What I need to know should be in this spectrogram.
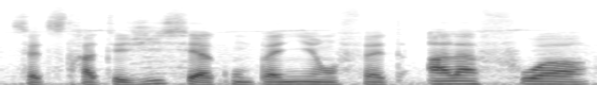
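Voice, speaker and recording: A man's voice: mid-range voice, steady tone, moderate pace, a little mellow, a little hiss or hum. A French man speaking as a guest in a casual interview, thoughtful and hesitant, often restarting his sentences. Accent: slight French accent in English. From France. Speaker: guest, HR professional.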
